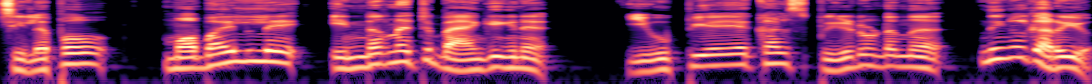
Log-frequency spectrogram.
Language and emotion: Malayalam, surprised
